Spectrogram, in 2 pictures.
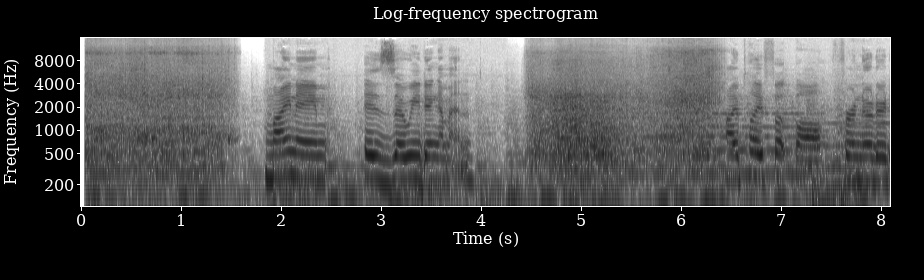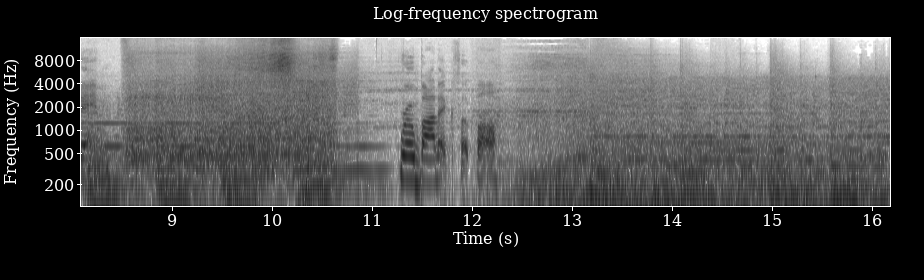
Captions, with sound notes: (Robot whirring) - My name is Zoe Dingeman. (Robot whirring) I play football for Notre Dame. (Suspenseful music) Robotic football. (suspenseful music)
